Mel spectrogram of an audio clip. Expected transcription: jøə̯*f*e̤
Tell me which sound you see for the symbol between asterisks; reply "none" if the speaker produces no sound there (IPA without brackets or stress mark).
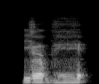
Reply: bʱ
